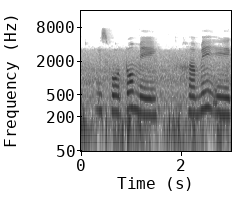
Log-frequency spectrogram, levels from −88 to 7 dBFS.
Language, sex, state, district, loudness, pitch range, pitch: Hindi, female, Chandigarh, Chandigarh, -17 LUFS, 220-265 Hz, 235 Hz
